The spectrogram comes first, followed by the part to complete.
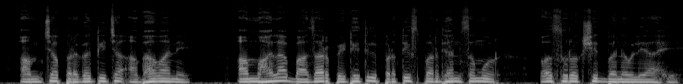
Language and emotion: Marathi, sad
